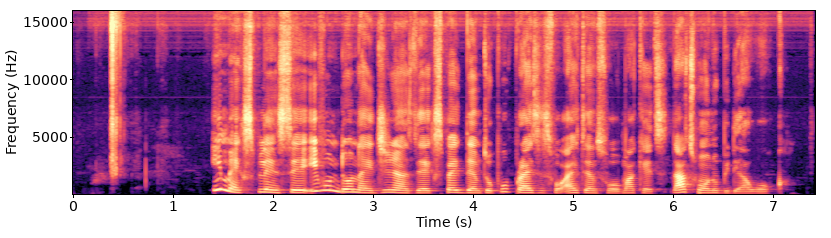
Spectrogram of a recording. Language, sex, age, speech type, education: Nigerian Pidgin, female, 30-45, spontaneous, tertiary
